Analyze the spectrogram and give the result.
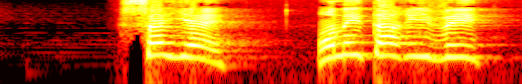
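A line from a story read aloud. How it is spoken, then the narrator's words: Exclaimed. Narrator (French): s'écrie Ouistiti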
